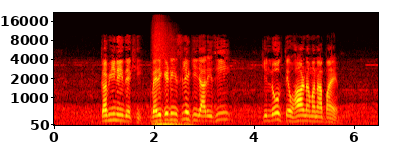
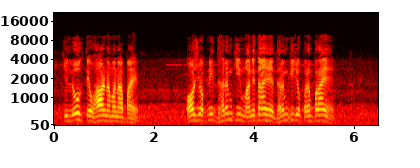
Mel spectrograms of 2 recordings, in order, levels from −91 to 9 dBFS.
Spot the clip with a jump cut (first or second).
first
